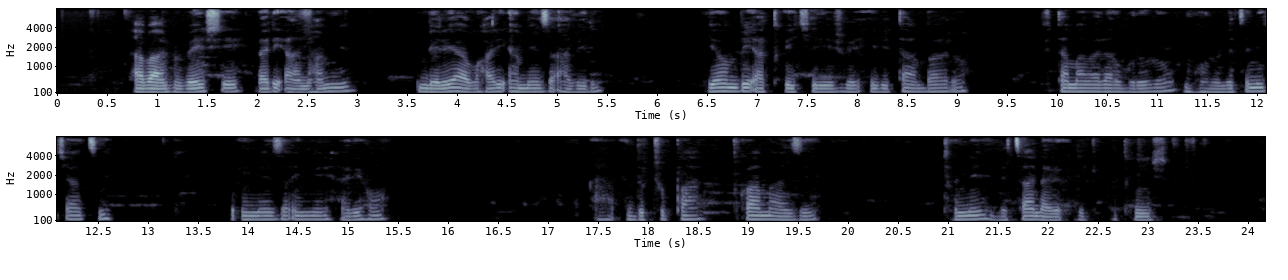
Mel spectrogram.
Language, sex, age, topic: Kinyarwanda, male, 18-24, government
